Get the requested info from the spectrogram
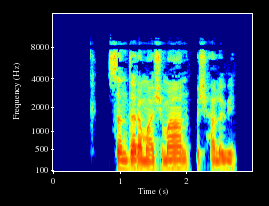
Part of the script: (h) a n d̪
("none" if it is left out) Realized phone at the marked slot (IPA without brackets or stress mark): s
